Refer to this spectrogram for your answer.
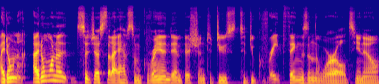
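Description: In a very clean recording with a silent background, a man with an ordinary speaking voice and an American accent talks at a moderate pace in a medium pitch with ordinary pitch variation. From US, Boston, Massachusetts. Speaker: electrical engineer. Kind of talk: radio interview. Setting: studio.

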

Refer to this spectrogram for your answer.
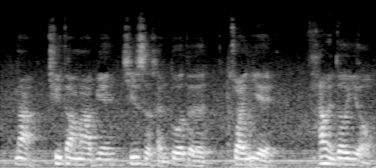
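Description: There is noticeable background noise along with audible room echo. Through it, a man talks at a moderate speed. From southern Taiwan. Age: 60s. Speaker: retired company chairman. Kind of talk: testimony.

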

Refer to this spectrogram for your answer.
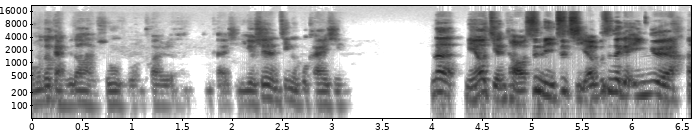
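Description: His pace is very fast and his pitch fairly high. This man's pitch swings very widely. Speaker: podcast co-host. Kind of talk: casual chat. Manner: animated.

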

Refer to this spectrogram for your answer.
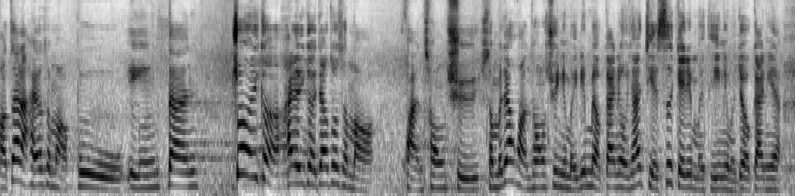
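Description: A woman speaks over noticeable background noise. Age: 40s. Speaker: tour guide at family food factory. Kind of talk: guided tour.

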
